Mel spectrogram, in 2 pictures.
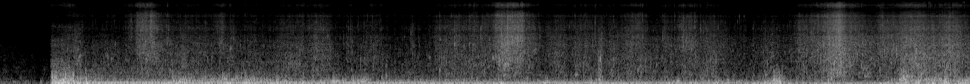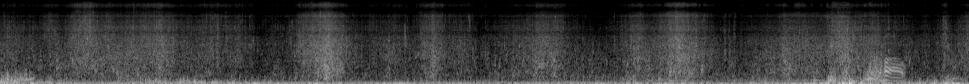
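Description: Strong wind roars steadily across a boat at sea, with gusty rumble and microphone buffeting mixed with wave wash throughout, loud and continuous.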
